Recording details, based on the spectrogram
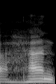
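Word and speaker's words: hand: For example हैंड, तो ये हैंड नहीं होता, हैंड होता है।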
